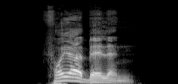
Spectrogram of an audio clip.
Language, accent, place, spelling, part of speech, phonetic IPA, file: German, Germany, Berlin, Feuerbällen, noun, [ˈfɔɪ̯ɐˌbɛlən], De-Feuerbällen.ogg
- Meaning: dative plural of Feuerball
